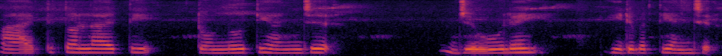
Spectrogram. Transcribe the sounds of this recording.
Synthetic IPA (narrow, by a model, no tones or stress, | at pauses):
aːjɐt̪ːit̪o̞ɭːaːjɾɐt̪ːi | t̪o̞nːuːtʲːiɐɲd͡ʑɨ | d͡ʑuːlɐj | iɾubɐt̪ːiɐɲd͡ʑɨ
